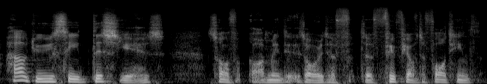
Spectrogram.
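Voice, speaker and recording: A man's voice: on the low side, normal speed, darkish tone, breathy edge. A man hosting a TV news interview, reading a scripted introduction and then asking questions with some hesitant fillers. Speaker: TV interview host.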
